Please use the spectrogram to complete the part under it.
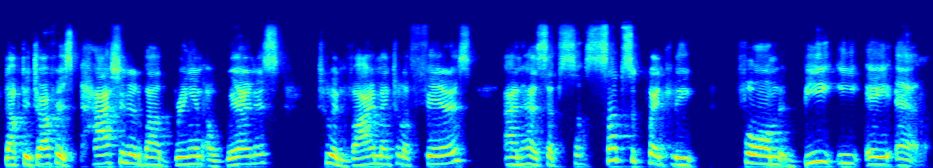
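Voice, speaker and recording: A man's voice: high-pitched, moderate pace, a bit bright, poor audio. A man hosts the evening and reads the guests' bios in a formal tone. He trips over a name now and then and corrects himself. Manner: formal, with occasional stumbles over names. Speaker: event host. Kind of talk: reading speaker bios.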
